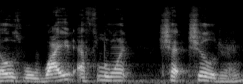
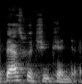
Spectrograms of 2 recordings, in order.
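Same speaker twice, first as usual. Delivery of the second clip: ordinary delivery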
